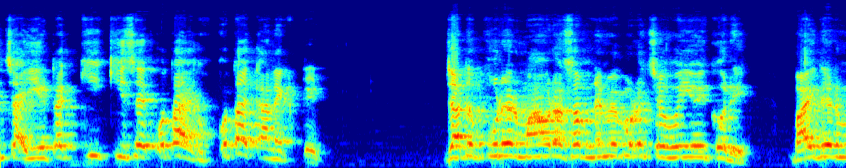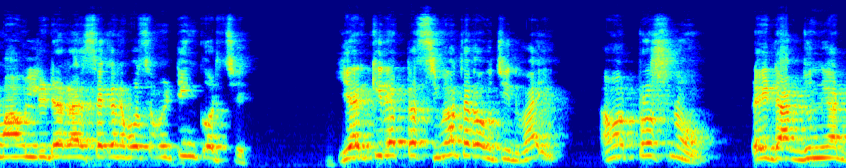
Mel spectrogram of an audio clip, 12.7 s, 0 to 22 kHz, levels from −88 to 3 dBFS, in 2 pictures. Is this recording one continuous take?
no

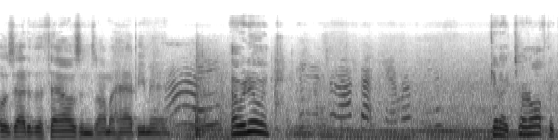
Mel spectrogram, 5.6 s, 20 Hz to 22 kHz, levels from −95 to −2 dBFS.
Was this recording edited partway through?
yes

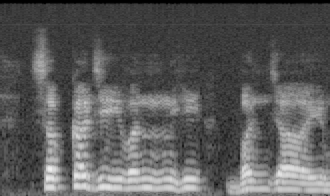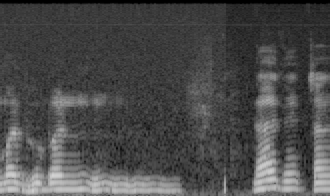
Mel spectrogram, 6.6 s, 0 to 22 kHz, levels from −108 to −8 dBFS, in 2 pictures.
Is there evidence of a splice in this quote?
yes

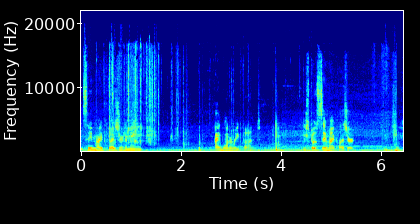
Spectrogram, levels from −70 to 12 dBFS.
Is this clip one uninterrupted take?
yes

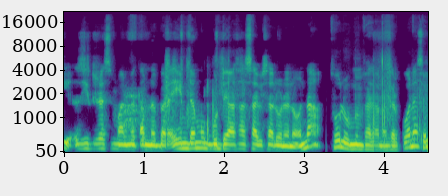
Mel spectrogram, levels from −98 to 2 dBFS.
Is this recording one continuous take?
yes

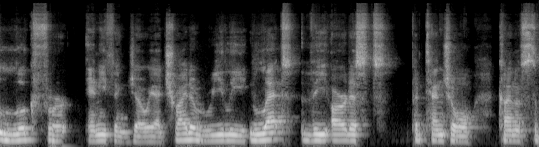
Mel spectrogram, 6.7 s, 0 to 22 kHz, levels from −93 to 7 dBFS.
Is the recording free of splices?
no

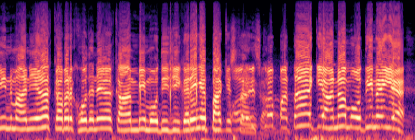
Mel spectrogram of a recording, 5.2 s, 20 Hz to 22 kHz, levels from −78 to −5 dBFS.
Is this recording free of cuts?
yes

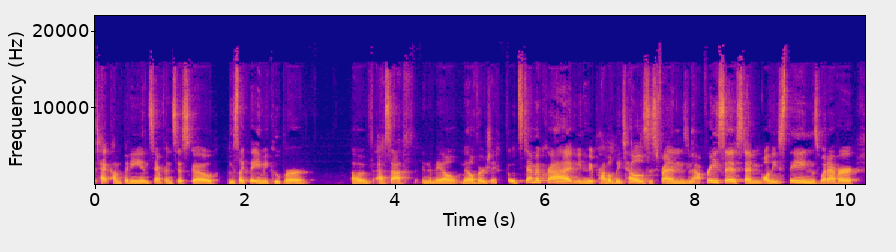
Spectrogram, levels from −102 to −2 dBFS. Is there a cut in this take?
no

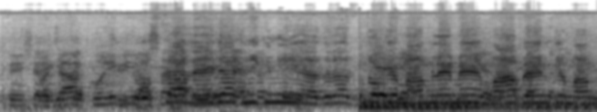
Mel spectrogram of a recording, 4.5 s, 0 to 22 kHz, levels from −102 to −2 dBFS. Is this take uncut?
no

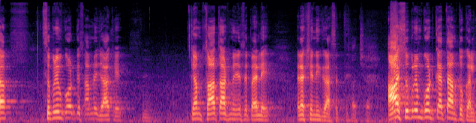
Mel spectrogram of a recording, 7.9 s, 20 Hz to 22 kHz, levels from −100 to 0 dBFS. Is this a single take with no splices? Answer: yes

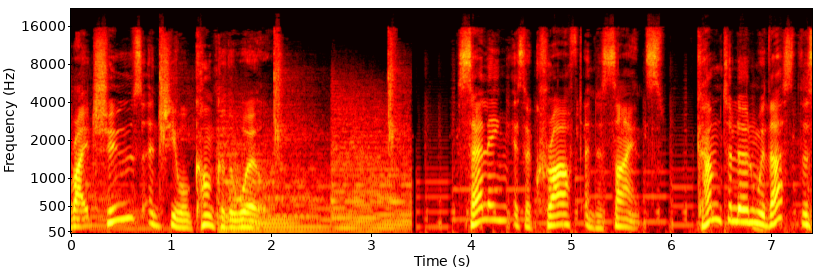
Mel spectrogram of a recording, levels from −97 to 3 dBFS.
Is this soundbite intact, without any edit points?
no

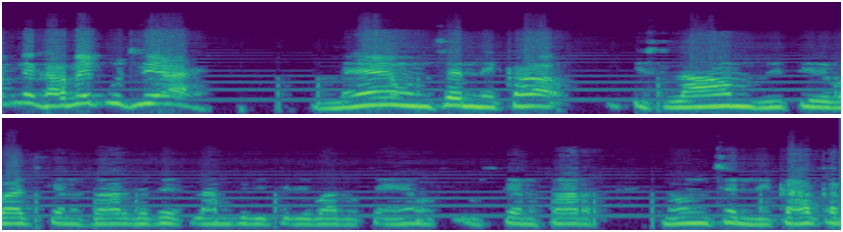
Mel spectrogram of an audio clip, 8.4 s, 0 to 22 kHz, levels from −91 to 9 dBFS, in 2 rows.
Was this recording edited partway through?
no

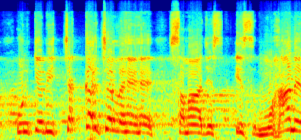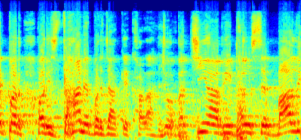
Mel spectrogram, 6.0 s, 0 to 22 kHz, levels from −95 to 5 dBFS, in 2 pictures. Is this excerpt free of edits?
no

